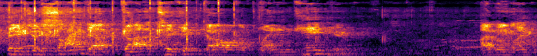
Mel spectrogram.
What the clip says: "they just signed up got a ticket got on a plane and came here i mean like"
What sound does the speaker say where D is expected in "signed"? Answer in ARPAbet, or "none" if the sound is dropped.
D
